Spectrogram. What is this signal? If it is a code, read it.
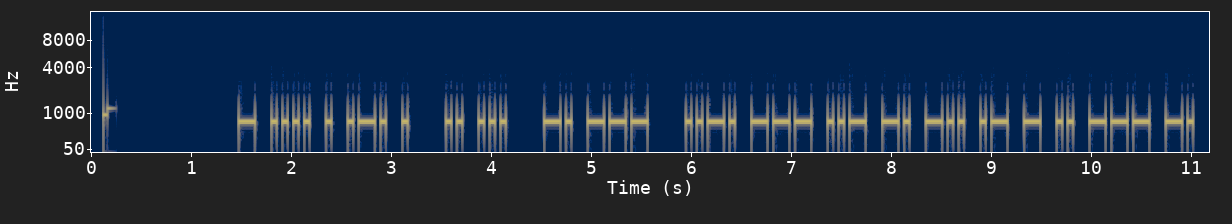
Morse code, heard as a keyed tone, about 22 wpm, 700 Hz. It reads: THERE IS NO FOUNDATION
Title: Sentences from Top 1200 Words 22wpm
